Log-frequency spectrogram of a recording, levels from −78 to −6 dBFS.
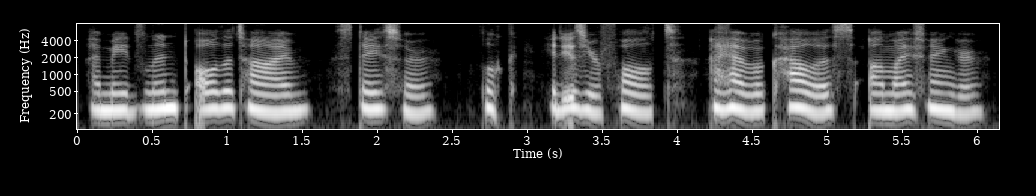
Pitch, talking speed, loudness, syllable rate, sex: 230 Hz, 195 wpm, -16 LUFS, 4.4 syllables/s, female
